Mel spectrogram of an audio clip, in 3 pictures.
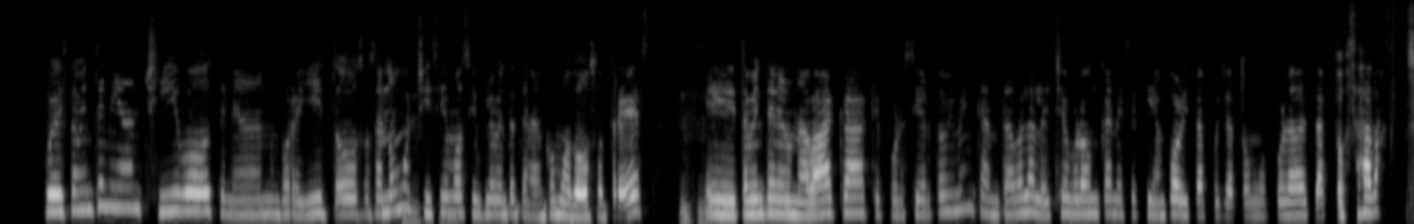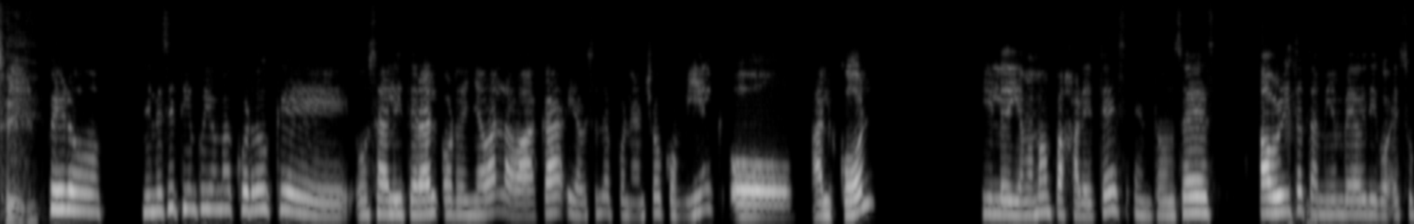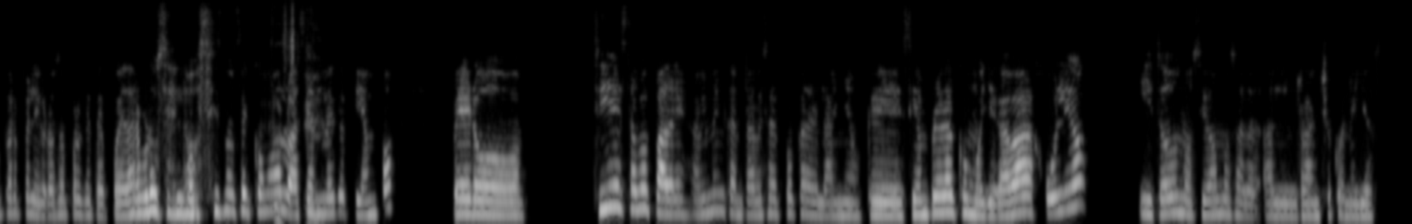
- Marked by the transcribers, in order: laughing while speaking: "deslactosada"; laughing while speaking: "brucelosis"
- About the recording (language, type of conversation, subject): Spanish, podcast, ¿Tienes alguna anécdota de viaje que todo el mundo recuerde?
